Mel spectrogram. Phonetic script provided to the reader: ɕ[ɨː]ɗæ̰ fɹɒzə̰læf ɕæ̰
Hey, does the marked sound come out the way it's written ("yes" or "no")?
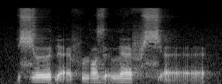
no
